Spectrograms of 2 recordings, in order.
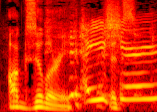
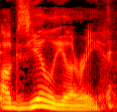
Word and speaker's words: auxiliary: gang oh it's not that's not pronounced like you're saying it's not auxilary Auxiliary like a constant yet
